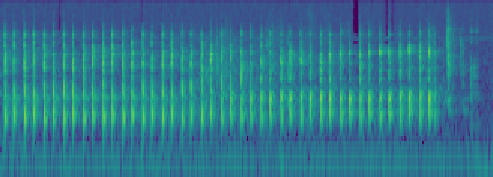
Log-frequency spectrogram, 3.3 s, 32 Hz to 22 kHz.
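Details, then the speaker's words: Sony Dream Machine ICF10W solid-state radio on FM: steady putt-putt pulsing about four times a second from the speaker, then it cuts off. Motorboating, most likely failing capacitors. "this noise they call it motor boating and it happened also to the tube radio as well majority of time the capacitors on it is going bad and they making those noise"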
